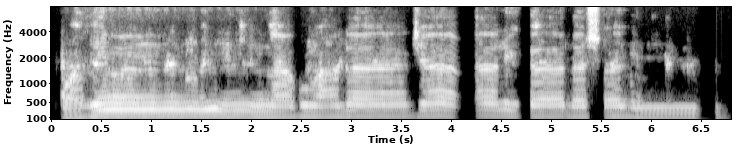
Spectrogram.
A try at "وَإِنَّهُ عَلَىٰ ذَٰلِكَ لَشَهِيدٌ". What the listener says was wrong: একটা ছেড়ে গেছে, এখানে হু টান হবে। এই ওয়াইন্নাহু আলা যালিকা লাশাহিদ। লাস্টে দাই কি, দাল হচ্ছে হুরুফে কলকলা, কলকলা করতে হবে। শাহিদ।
